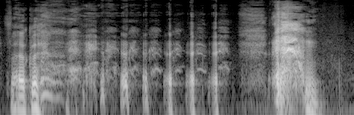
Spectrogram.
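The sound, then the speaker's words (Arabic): A man coughs once, a harsh and loud burst that follows a few seconds of his quieter speech. “انا بكح.”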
